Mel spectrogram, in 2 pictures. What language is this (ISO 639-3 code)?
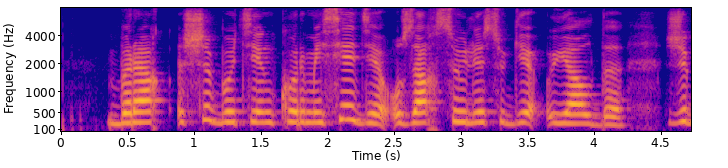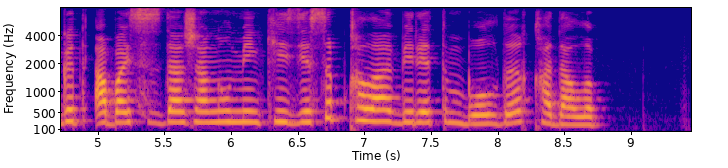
kaz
